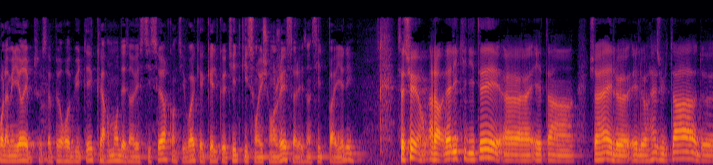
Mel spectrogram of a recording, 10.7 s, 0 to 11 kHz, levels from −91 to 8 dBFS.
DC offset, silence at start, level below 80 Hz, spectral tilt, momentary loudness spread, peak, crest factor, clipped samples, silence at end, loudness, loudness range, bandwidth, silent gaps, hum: under 0.1%; 0 s; -50 dBFS; -6.5 dB/octave; 9 LU; -2 dBFS; 20 dB; under 0.1%; 0 s; -23 LUFS; 5 LU; 8 kHz; none; none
